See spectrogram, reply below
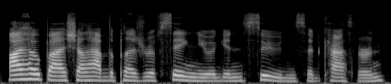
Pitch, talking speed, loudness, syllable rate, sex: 180 Hz, 215 wpm, -21 LUFS, 5.4 syllables/s, female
